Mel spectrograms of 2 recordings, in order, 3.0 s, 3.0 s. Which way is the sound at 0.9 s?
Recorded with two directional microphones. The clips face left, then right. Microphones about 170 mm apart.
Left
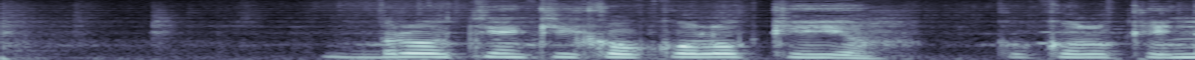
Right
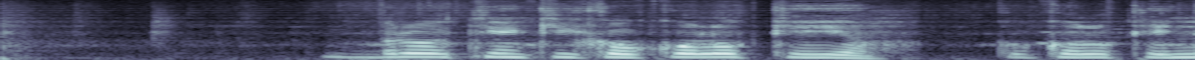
25° right (ahead or behind).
